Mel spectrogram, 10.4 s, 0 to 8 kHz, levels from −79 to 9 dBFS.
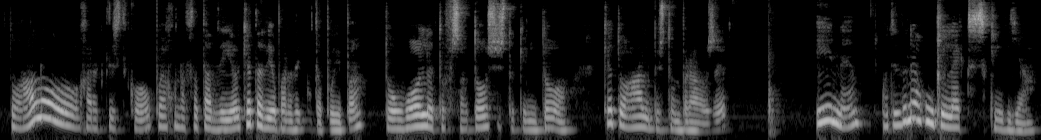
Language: Greek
